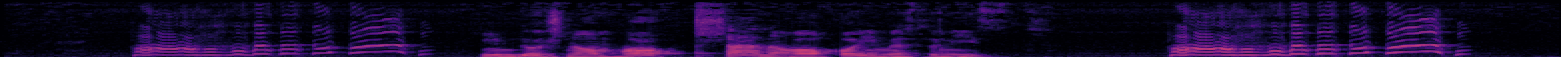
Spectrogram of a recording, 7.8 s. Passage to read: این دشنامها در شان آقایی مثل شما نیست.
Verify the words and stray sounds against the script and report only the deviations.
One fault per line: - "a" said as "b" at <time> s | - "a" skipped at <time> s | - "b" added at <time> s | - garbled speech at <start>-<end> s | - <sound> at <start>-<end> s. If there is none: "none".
- laugh at 0.7-2.2 s
- "در" skipped at 3.3 s
- "شما" skipped at 4.7 s
- laugh at 5.8-7.4 s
